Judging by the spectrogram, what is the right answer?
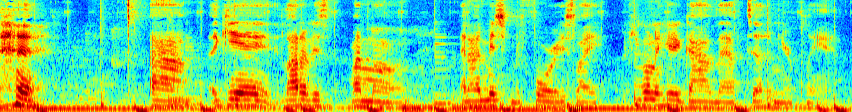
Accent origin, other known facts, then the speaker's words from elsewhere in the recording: Mississippi, United States; I'm from Mississippi, uh, Mississippi girl, proud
